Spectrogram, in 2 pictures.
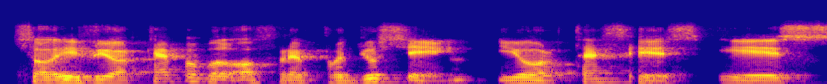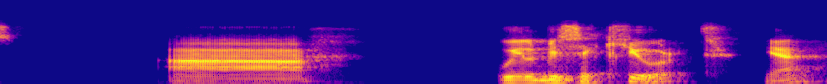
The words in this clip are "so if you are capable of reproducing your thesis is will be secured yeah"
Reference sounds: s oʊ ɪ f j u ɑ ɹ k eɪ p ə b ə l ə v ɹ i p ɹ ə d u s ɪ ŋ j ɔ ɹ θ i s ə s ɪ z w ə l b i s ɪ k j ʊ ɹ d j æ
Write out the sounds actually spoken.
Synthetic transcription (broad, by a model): s oʊ ɪ f j u ɑ ɹ k eɪ p ə b ə l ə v ɹ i p ɹ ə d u s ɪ ŋ j ɔ ɹ t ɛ s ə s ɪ s w ə l b i s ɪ k j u ɹ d j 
